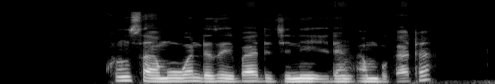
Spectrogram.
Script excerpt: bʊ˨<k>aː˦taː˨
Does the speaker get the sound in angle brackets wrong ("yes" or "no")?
yes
